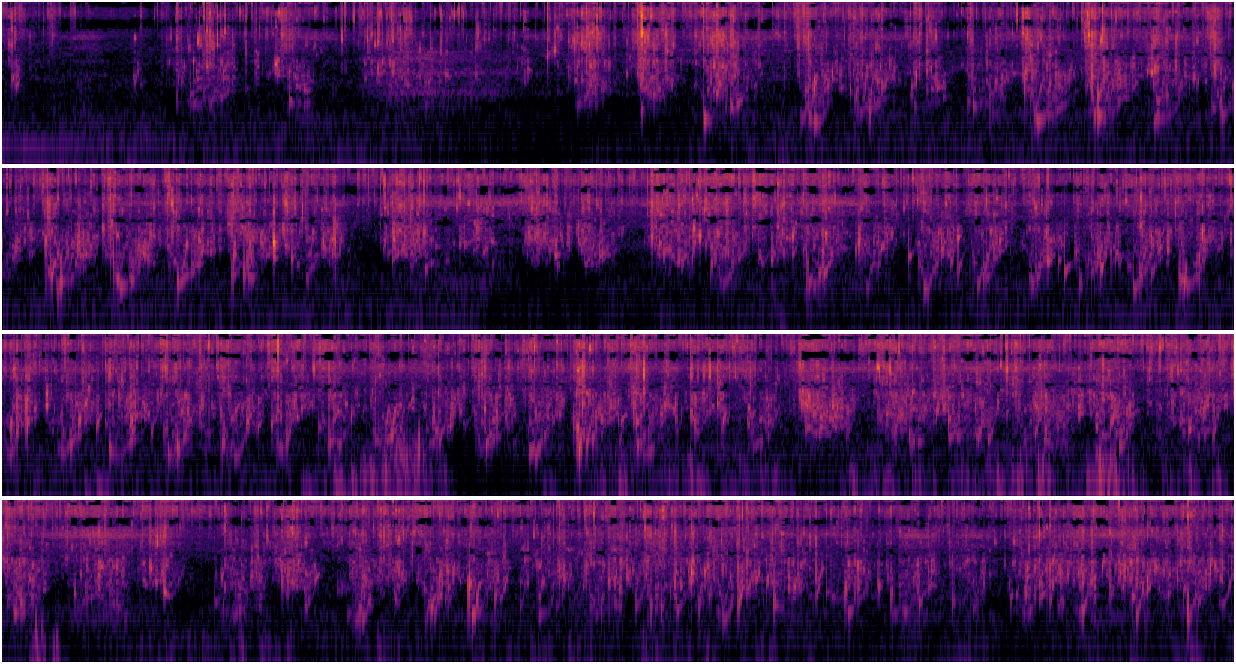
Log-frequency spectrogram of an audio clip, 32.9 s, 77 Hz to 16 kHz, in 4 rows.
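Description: A hand swishing and splashing in shallow, muddy pond water, a steady run of small splashes and drips. Two low rumbles come in, one a little past halfway and one near 24 seconds.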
